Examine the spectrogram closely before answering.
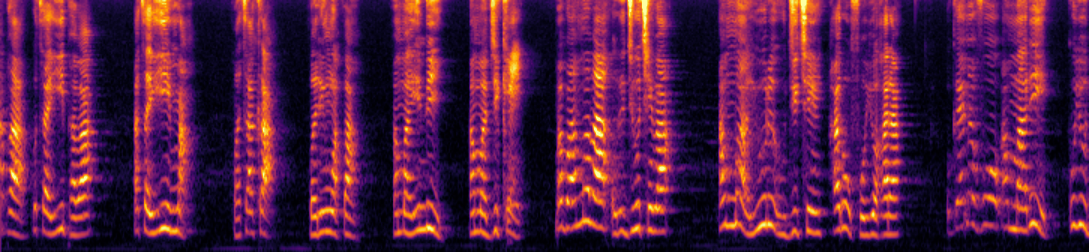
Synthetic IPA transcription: a˦pa˨ku˦t͡sa˧˨ji˦pa˨ba˦ | a˦t͡sa˧˦ji˦ma˨ | wa˨t͡sa˧ka˨ | wa˨ɾi˦ŋʷa˨pa˨ | a˨ma˨ji˦bi˦ | a˨ma˨d͡ʒi˦kẽ˨ | mʔa˨ba˨˦ma˦ba˧u˨ɾi˧d͡ʒi˦u˦t͡ʃẽ˧ba˦ | a˦ma˦˨ju˦ɾi˦u˨d͡ʒi˧t͡ʃẽ˧˦ha˦ɾu˦˨fo˨jo˦˧˨ɦa˦ɾa˦ | u˨ka˨˦ji˦na˨vo˦a˨ma˨ɾi˦ | ku˦ju˦

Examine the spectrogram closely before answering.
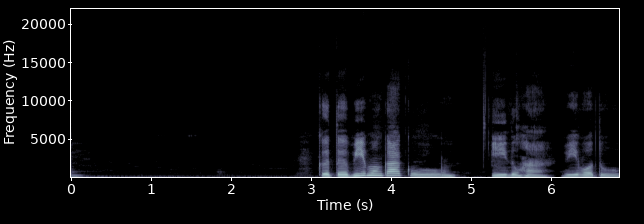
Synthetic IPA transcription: kɨ˨t̪ɨ˨βi˦βõ˦ŋɡa˦ku˧ | i˧ðu˦ɦã˨βi˧βo˧d̪u˨

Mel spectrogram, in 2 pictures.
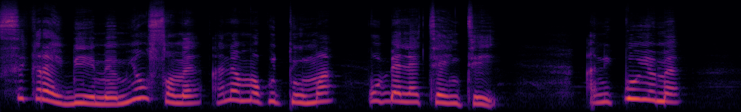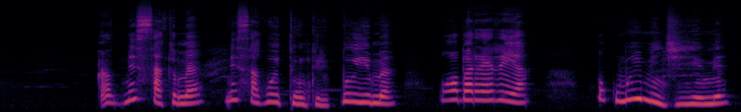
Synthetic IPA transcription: si˦kɾa˨i˨be˨je˨me˨mi˦o˦so˨me˨a̰˨ne˦m˦o˦˨ku˦to˨˦ma˦ | mu˦be˦le˦te˦n˨te˨ | a̰˨ni˨k͡po˦je˦me˦˨ | mi˦sa˨ki˨me˦mi˦sa˨ke˦˨to˨ŋ˨ki˨ɾi˨k͡po˦je˦me˨ | m˦o˦ba˦ɾe˦ɾi˦ja˦ | mo˦ku˨m˦e˦mi˨d͡ʒi˨je˨mi˦e˦

